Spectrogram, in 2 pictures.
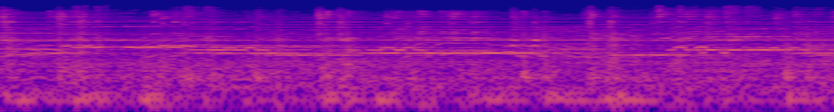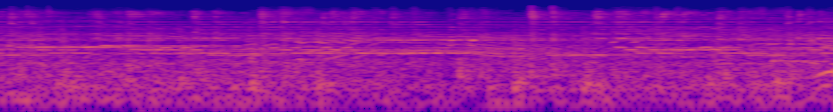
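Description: Nebuta festival music: a flute melody with gliding notes over a steady beat of drums and clashing hand cymbals.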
